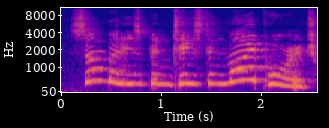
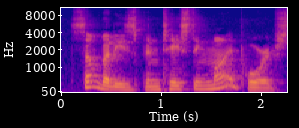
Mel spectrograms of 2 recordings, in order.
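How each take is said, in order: First: It is said in a tiny little voice. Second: It is said in a middle-sized voice.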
